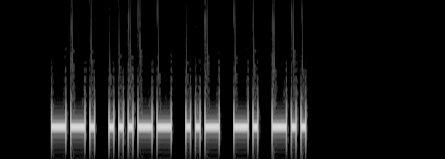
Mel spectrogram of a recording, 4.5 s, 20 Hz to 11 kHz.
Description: Morse code, heard as a keyed tone, about 25 wpm, 700 Hz. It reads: G3UND
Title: DXCC-100 Call Signs - 5 Characters - Repeated 3x - 25wpm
